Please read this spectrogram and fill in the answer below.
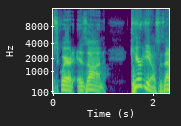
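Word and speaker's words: Kyrgios: our recap for today m squared is on kyrgyos is that how you pronounce it mike did i have it correct yeah i'm on mute over here but yeah nick curios right there we go all right money line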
